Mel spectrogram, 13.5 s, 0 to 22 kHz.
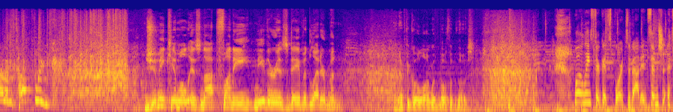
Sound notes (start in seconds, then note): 2.1 laughter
